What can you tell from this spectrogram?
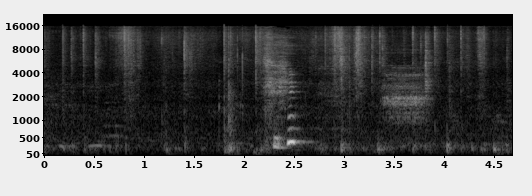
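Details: Male Pomsky puppies, five weeks old, sired by Dash out of Winter, give a short high whimper near the middle, a brief tonal squeak over faint rustling, while someone speaks nearby in a small room.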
